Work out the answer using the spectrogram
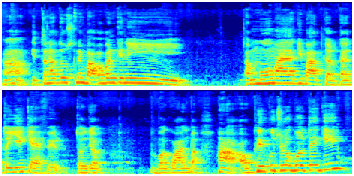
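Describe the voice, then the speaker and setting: A man's voice: on the high side, unhurried. A young man and YouTuber ranting in an unscripted roast, blunt and crude, swearing freely and losing his thread as he rambles. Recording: echoey room.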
